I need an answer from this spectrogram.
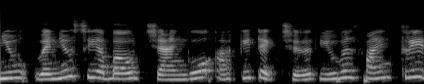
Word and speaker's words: Django: django or django but d is silent over here so we call it as django okay so here when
